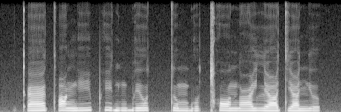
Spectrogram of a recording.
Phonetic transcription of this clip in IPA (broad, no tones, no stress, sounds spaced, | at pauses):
kʼ æ tʼ ɑ ŋ i pʰ i d m b ɪ o̯ tː ʊ m b ʊ ǀʰ ɔ n ʕ i lʲ ɑ tʲ ɑ nʲ ʊ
